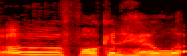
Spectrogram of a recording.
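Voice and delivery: put-on faint Irish accent. Reacting to the top of the round, in a slightly Irish accent. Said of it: "Apparently gone slightly Irish".

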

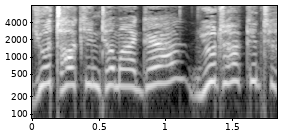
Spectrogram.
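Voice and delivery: high, horrible, bad, fake Jamaican accent. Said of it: "this is a horrible Jamaican accent".

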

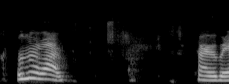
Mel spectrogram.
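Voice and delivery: talking with mouth full of food. Apologizing to listeners mid-chat, talking with mouth full. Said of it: "I have a bun in my mouth".

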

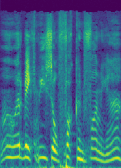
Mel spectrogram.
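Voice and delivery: very high, squeaky, put-on gangster voice. Quizzing a partner, doing a Joe Pesci impression. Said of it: "That's Joe Pesci".

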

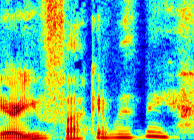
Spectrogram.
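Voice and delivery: waitress voice pitched very high. Retelling how the server reacted to a customer's order; acting out a server's reaction. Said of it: "She's like".

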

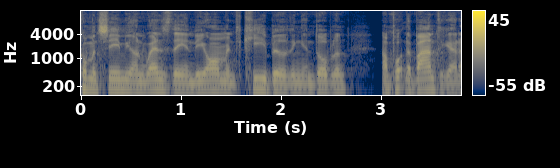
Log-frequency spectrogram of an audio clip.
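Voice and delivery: plain

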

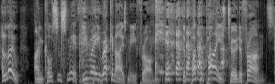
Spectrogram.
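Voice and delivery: plain

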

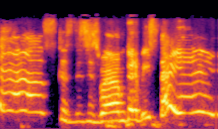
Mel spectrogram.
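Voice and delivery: very high, rising, overjoyed delight, acted out. Describing a film scene where she arrives at the house, acting out overjoyed delight. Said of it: "because she's so happy".

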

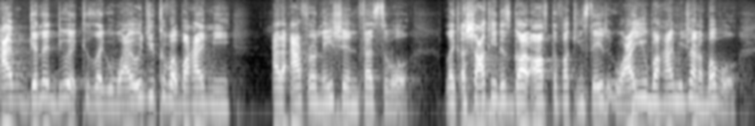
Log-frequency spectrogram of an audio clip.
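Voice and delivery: ordinary delivery

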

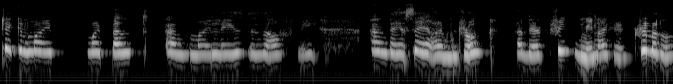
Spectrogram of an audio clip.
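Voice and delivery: play-acted very high, tearful crying voice. Retelling a friend's call from the police station after drink driving, imitating him crying. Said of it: "he's on the phone crying".

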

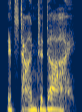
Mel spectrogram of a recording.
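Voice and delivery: deep, raspy, hoarse voice. Reading a younger brother's threat to his sibling aloud: deep, raspy voice. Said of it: "he said in a deep, raspy voice".

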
